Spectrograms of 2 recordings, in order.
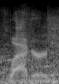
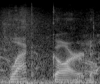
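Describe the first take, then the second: First: It is reduced to two quick syllables, 'blaggard'. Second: Both parts are said fully, like 'black guard'. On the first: "it's pronounced blackguard by a lot of people" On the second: "Like it's blackguard"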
